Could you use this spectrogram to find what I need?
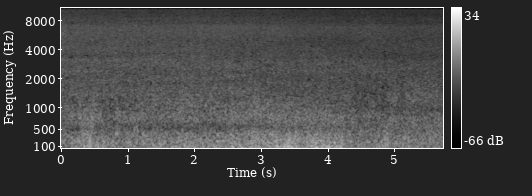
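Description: Wind buffets outdoors, rumbling against the microphone.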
